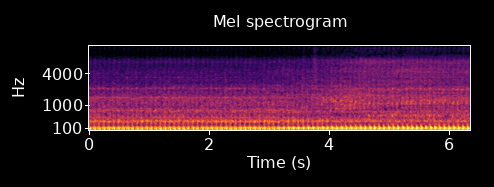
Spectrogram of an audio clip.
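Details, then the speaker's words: Honda 150 cc single-cylinder motorcycle idling after a 3 to 5 minute warm-up on new synthetic-based extended-interval oil; steady even idle with regular firing pulses and no knocks; smoother than the previous Shell Advance oil at 1700 km. "suaranya lebih halus ya Dari kemarin waktu pakai sel Advance di 1700 km"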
